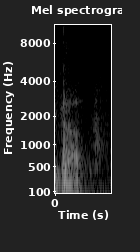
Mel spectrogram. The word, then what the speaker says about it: Krapp: La Crap si scrive K-R-A-P-P, però suona come crap, che in inglese vuol dire immondizia.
